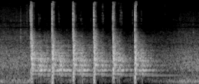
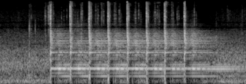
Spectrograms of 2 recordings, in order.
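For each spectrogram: First: Six quick knocks on a clay pot give a fairly dull, short tone: porous, low-fired terracotta. Second: A quick run of light taps draws a bright, ringing ping from a hard, high-fired ceramic pot.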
